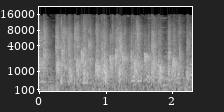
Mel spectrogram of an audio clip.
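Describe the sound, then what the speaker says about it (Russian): A group of young people clapping at an event in Moscow Oblast, with dense, fairly loud applause that rises briefly and then carries on evenly. "Аплодисменты."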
